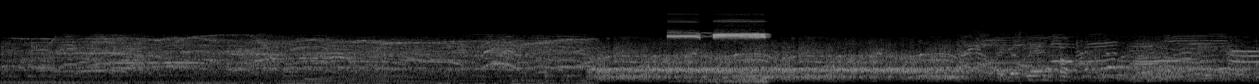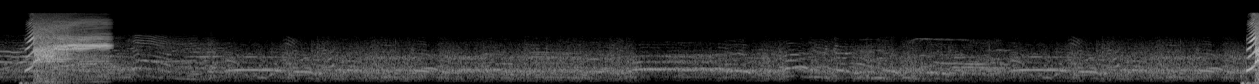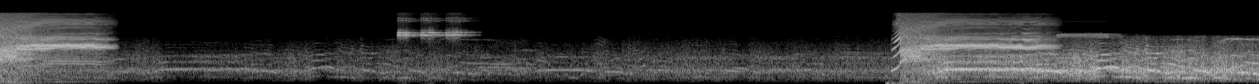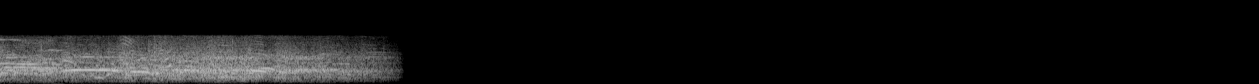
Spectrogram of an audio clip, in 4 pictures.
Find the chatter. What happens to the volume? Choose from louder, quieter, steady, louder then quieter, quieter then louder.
louder.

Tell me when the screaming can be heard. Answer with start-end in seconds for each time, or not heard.
12.8-13.8, 25.0-26.4, 34.0-35.8.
